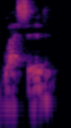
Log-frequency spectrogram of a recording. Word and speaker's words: blessed: So there's blessed and blessed. Mm-hmm. Blessed is actually a manner in which you go through life, but blessed, which legitimately they're spelled exactly the same. It's just you should have an accent marker, and one's on the first E and one's on the second E.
